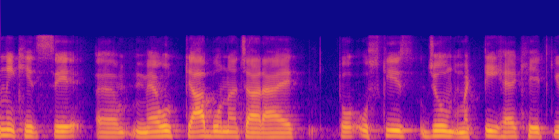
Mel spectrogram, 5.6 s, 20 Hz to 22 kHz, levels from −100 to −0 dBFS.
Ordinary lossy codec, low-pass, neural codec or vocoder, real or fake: none; none; codec, 16 kHz, 2 kbps, FunCodec, trained on Chinese and English, 25 frames a second; fake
